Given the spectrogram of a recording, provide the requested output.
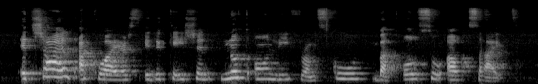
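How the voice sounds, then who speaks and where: This woman speaks with a French accent at a high pitch. Her pace is fairly slow, with ordinary pitch variation. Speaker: space law expert. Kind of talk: presentation. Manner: halting.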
